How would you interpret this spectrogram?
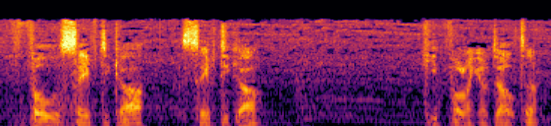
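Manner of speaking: ordinary talk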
